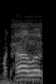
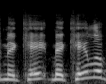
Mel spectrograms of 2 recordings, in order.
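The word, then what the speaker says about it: Mikaela: And it looks like he's after a Michaela. Does anybody know how to say this survivor's name? It is definitely, it is Michaela for some, and Michaela I have also heard from others.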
